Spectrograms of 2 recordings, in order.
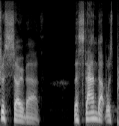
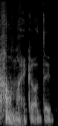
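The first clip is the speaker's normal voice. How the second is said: ordinary talk, nothing marked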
